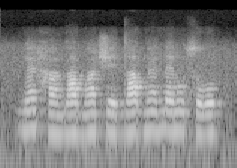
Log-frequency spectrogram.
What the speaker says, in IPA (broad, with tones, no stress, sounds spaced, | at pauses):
ɡ͡b ɛ̃˦ h ã˧ ɡ a˧ b ã˧ ʃ e˧ d a˦ b ɛ̃˦ n ɛ˦ ɾ ũ˧ s o˦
